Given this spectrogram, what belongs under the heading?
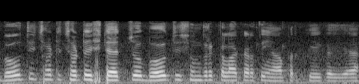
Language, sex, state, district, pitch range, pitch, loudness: Hindi, male, Haryana, Charkhi Dadri, 175-210 Hz, 195 Hz, -15 LUFS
